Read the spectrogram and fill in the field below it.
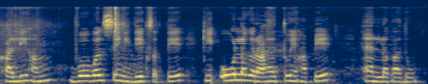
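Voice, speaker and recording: A woman's voice: on the high side, steady tone, darkish tone, slight background noise. A woman teaching English grammar, explaining example sentences step by step and checking in often with her listeners. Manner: slow, repetitive explaining with frequent check-ins.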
